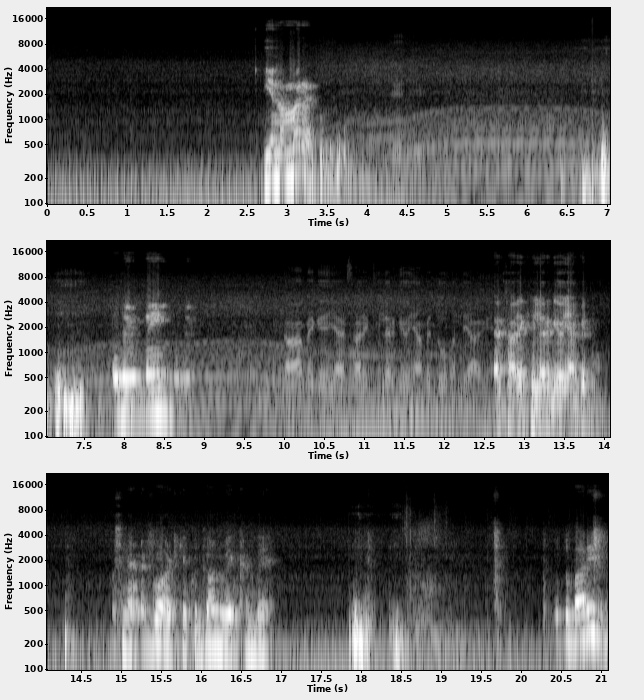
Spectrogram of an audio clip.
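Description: A motorbike engine hums and revs.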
